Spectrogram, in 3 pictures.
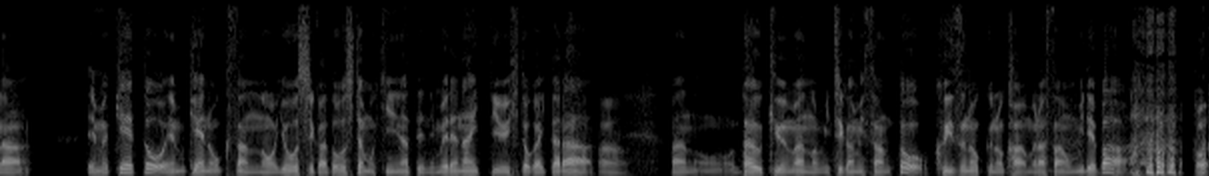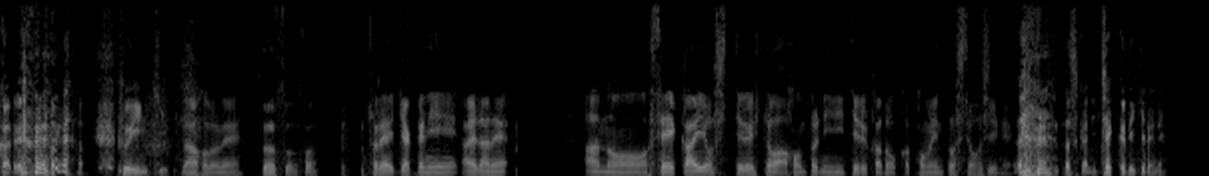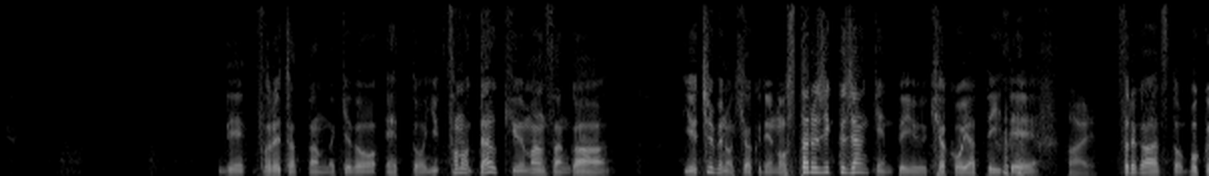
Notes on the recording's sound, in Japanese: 北海道でドライブしながら収録しました。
